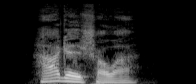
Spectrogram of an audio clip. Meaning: hailstorm
- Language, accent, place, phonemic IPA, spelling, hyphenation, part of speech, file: German, Germany, Berlin, /ˈhaːɡl̩ˌʃaʊ̯ɐ/, Hagelschauer, Ha‧gel‧schau‧er, noun, De-Hagelschauer.ogg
